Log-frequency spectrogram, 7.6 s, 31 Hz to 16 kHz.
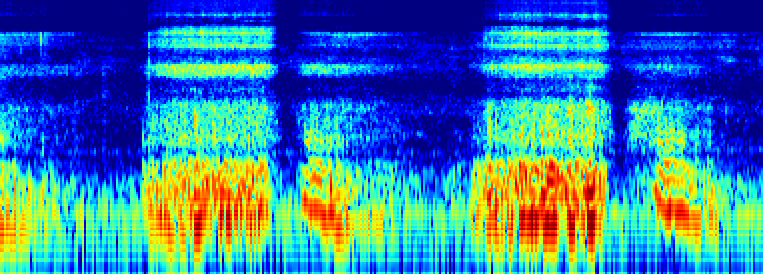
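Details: Snoring: loud, low, rumbling snores on both inhalation and exhalation, about 18 breaths a minute, with harsh fluttering in the louder phases.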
